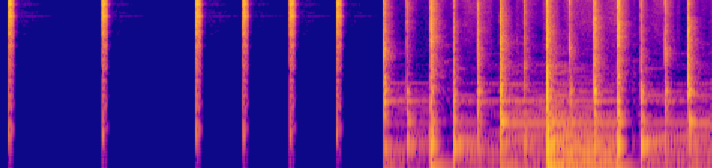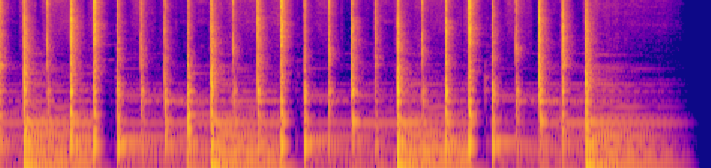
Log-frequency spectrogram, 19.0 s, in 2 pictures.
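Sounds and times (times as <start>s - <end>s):
rhythm: 5.1s - 18.5s.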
